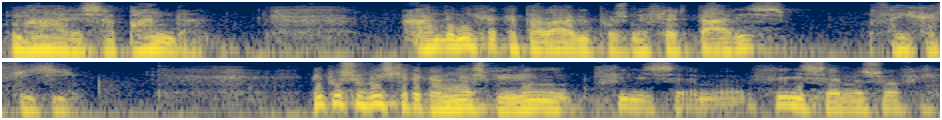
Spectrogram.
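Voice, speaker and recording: Drunk aging painter, husky, slurring, wheedling, radio drama. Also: male voice, medium pitch. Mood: maudlin drunk.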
